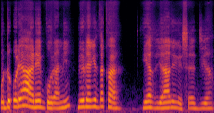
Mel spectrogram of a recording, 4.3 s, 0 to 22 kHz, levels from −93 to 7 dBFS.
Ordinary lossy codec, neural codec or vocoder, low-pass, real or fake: none; codec, 44.1 kHz, 2.6 kbps, DAC; none; fake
